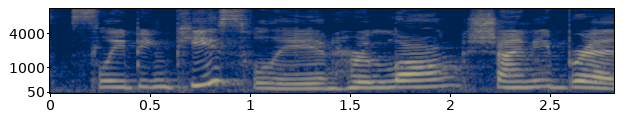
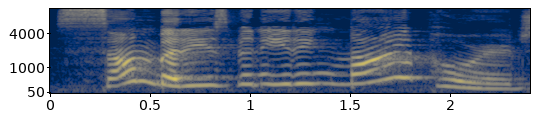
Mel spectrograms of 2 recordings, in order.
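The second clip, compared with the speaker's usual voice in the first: higher, louder mama bear; middle-sized bear voice; 8 semitones higher, 6 dB louder than usual. A narrator's reading. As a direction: lift the pitch for the mother bear. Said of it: "in her middle-sized voice".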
